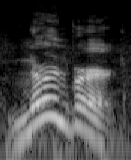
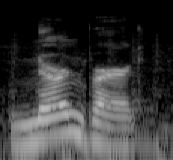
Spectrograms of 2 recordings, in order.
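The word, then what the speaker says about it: Nürnberg: the year 2000 now nurnberg not to be considered not not to be confused with norenberg okay actually they are the same thing but german pronunciation the german actual pronunciation is nurnberg english conventional is nuremberg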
